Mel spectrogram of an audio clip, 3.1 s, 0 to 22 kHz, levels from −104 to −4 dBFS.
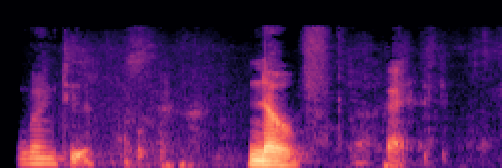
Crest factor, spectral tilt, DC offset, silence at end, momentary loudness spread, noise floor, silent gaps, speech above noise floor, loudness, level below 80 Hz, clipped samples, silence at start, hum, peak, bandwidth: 24 dB; -8.5 dB/octave; under 0.1%; 0.6 s; 21 LU; -47 dBFS; none; 26 dB; -20 LUFS; -48 dBFS; under 0.1%; 0.1 s; none; 0 dBFS; 10.5 kHz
